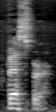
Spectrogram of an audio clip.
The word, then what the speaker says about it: VSEPR: the sulfate ion has resonance next topic is Vesper yes it's spelled like this it's an abbreviation a Vesper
